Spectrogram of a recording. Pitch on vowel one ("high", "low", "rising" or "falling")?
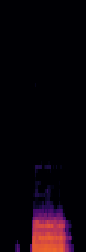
low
